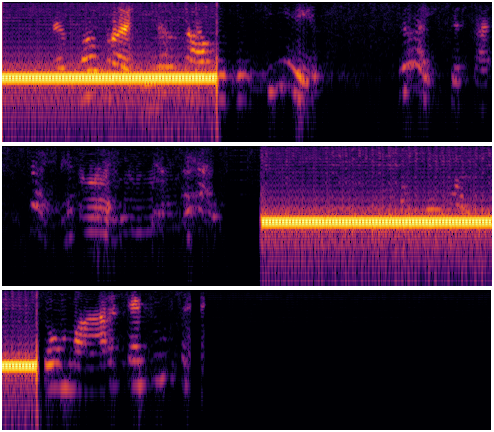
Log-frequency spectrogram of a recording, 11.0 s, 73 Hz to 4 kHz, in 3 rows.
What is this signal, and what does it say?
Ringback tone (North America), 440 + 480 Hz, with speech.
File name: rg-1600-unknown- - - .97041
